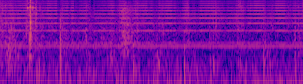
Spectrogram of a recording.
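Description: Footsteps climb wooden stairs.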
